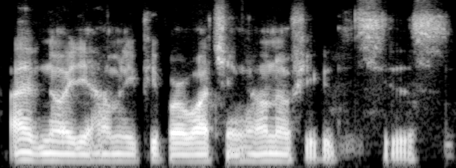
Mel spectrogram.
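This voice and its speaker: A man's voice: deep voice, completely flat delivery, rapid-fire, creaky, a crowd in the background. A young American man hosting a casual livestream, rambling along in an easygoing, slangy way. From United States. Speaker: livestream host. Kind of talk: casual chat. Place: rented room at home.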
